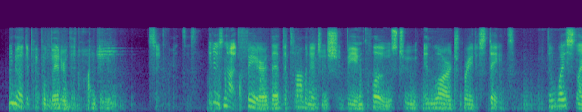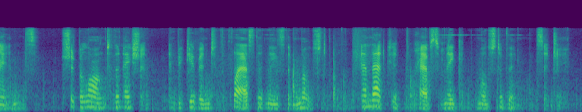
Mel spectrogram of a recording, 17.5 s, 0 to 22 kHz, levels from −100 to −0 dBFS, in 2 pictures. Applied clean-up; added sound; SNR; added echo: neural mask model RNNoise.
